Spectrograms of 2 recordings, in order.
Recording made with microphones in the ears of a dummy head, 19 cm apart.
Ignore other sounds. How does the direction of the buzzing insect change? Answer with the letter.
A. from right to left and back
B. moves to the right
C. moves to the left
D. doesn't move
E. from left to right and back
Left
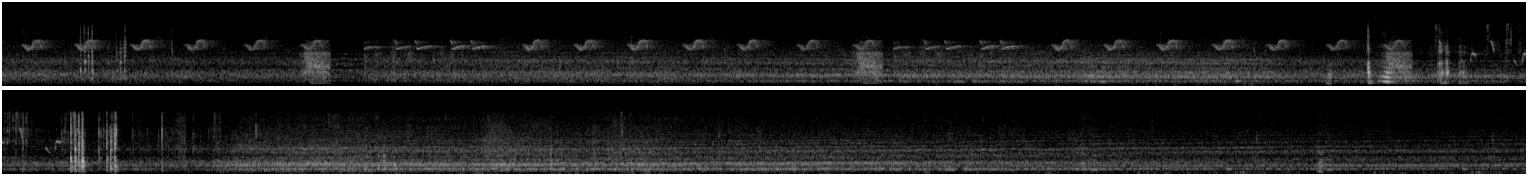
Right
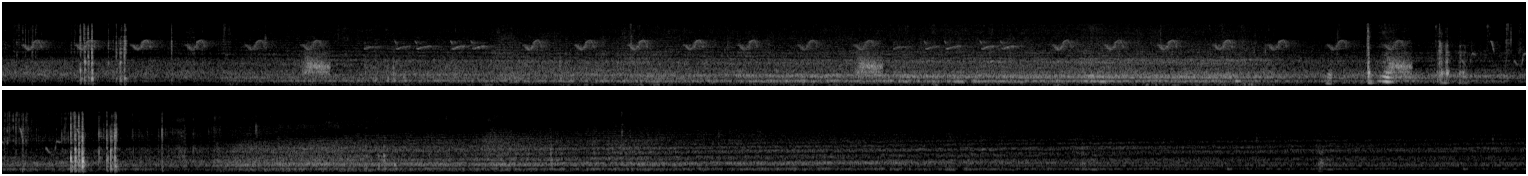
C.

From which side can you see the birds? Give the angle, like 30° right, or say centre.
20° left.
